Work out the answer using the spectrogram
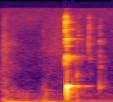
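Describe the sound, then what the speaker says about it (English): A cork pops from an Elijah Craig whiskey bottle in one short, clear hollow pop followed by a brief ringing tone, close and alone in a quiet room. "Cork pop"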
